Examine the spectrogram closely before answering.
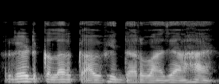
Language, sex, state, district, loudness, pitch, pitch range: Hindi, male, Jharkhand, Palamu, -17 LUFS, 110 Hz, 100-120 Hz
